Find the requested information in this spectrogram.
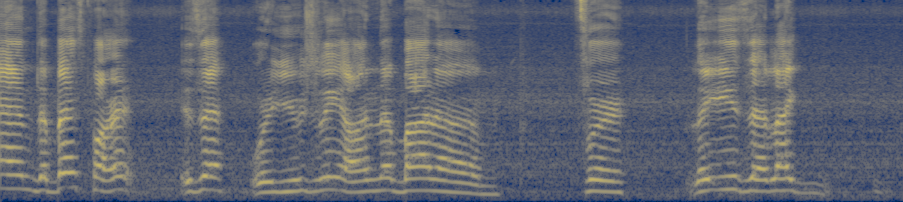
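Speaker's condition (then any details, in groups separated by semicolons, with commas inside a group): Cerebral palsy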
